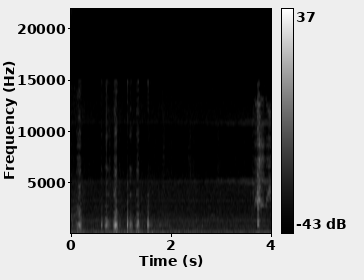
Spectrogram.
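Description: Hand drawing on paper: several short scratchy strokes in the first second and a half, then lighter, quieter rubbing of the drawing tip on the paper.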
